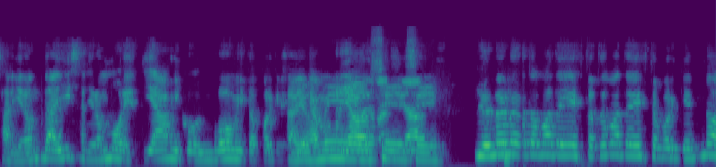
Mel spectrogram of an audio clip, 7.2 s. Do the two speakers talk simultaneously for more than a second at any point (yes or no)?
yes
